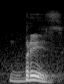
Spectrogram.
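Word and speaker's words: bridge: आई डी जी ई ब्रिज ब्रिज means होता है पुल साथियों यहां पर डी के बाद जी आया है इसलिए हमने डी का उच्चारण नहीं किया है हमारा नेक्स्ट वर्ड मीनिंग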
